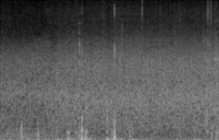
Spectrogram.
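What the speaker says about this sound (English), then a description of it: "How about this rain?" Rain falls steadily on a vegetable farm in North Carolina, a continuous close patter of drops on surfaces with occasional louder taps, heard alone.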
